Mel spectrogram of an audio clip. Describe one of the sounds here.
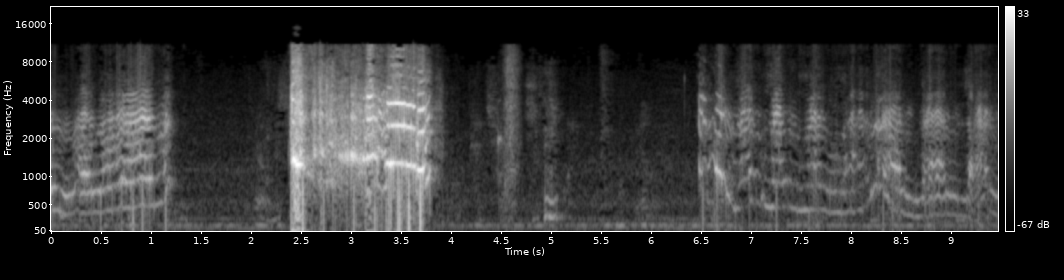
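A small dog howls and yowls up close, its pitch wavering.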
